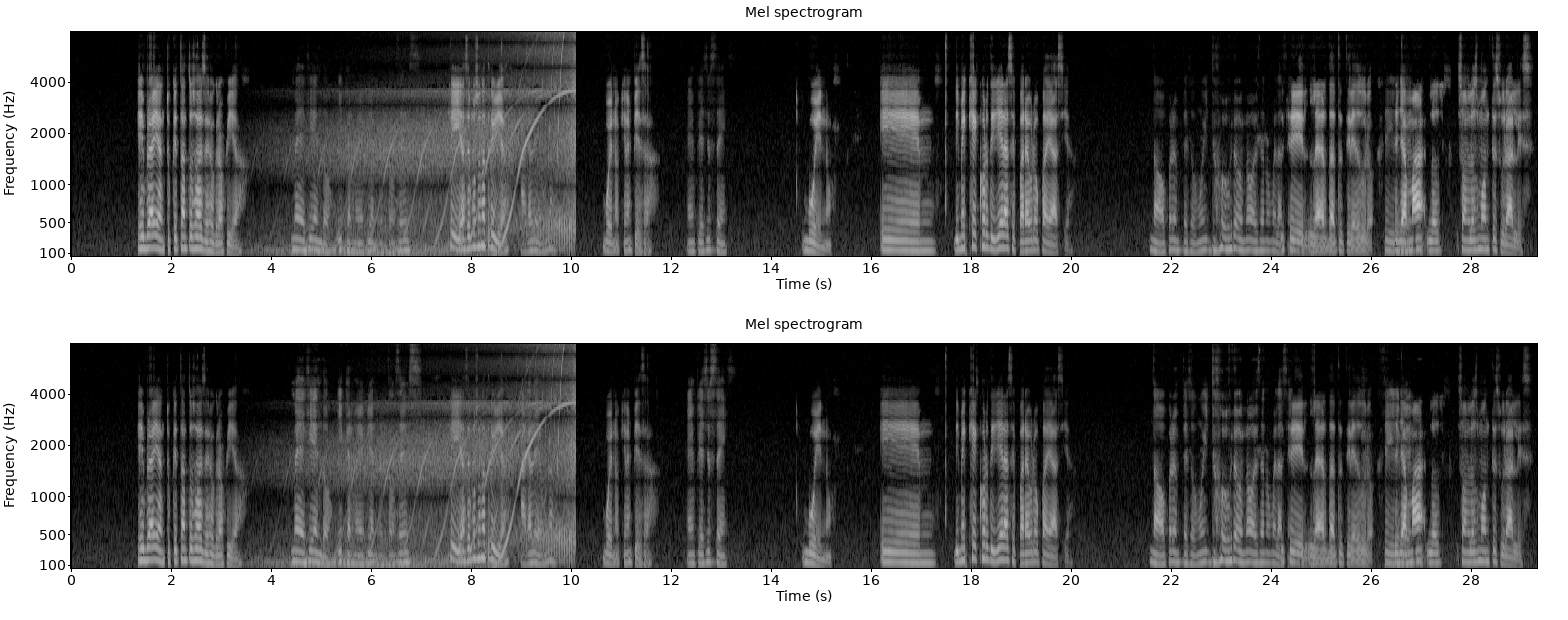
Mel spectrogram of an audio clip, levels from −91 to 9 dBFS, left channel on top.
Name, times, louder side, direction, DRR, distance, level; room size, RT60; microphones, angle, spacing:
voice 1, 1.3-3.5 7.5-8.8 10.6-11.7 14.6-15.2 16.2-17.3 17.7-20.0 24.2-26.0 26.5-29.2, left 4 dB, 85° left, 5.9 m, -28 dB
sound 1, 3.6-10.1, left 1 dB, 10° left, 7.1 m, -36 dB
voice 2, 4.4-7.0 9.0-9.7 12.3-13.1 21.6-24.4 26.3-26.8, right 2 dB, 75° right, 6.6 m, -35 dB
open air
head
